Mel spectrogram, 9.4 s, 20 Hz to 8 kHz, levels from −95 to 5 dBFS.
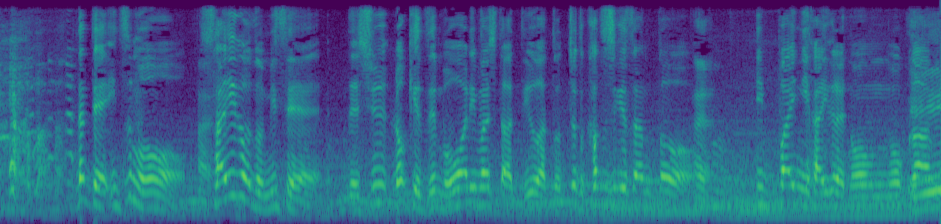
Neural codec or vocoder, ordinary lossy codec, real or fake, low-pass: none; none; real; 7.2 kHz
